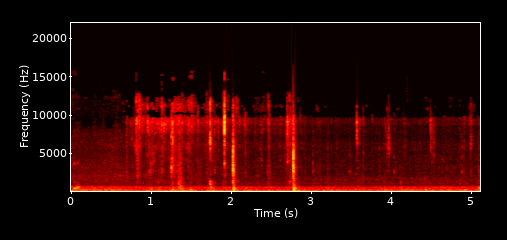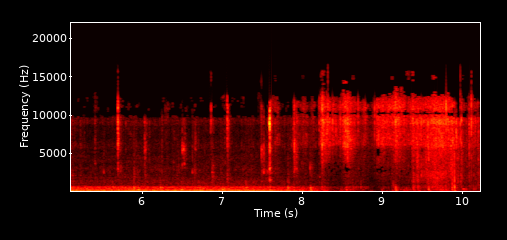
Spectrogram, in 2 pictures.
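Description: Cabin rumble of a van driving over a rough dirt track, with a few sharp knocks and rattles from bumps in the first few seconds. The rumble falls away about eight seconds in, leaving it much quieter.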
